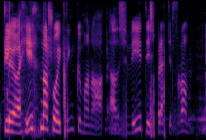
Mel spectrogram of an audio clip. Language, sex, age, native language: Icelandic, male, 14, Icelandic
